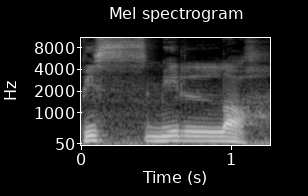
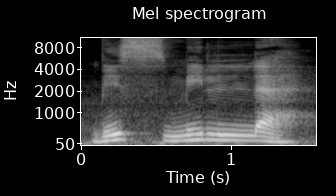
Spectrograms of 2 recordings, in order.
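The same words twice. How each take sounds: First: The l sound is heavy and thick. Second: The l sound is light and thin. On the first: The speaker calls it wrong. "kalau bismillah itu tebal" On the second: The speaker calls it right. "Bismillah dibaca tipis"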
